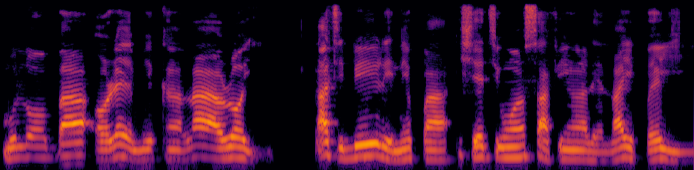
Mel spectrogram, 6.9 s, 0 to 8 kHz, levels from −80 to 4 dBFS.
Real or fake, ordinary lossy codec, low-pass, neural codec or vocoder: real; none; 7.2 kHz; none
